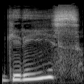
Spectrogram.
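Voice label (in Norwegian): "gris", Norwegian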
